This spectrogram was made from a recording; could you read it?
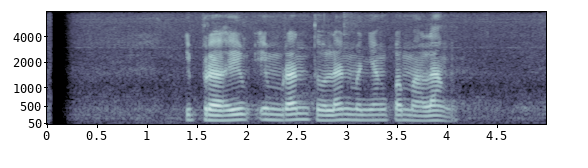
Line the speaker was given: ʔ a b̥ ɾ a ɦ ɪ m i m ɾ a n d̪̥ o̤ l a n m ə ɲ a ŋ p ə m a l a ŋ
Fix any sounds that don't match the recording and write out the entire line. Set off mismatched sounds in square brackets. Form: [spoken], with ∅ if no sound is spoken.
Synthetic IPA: ʔ [i] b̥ ɾ a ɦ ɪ m i m ɾ a n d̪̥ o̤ l a n m ə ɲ a ŋ p ə m a l a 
